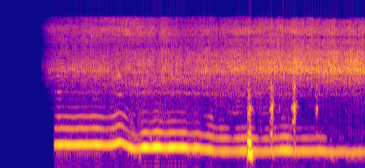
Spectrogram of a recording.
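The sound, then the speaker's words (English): A kazoo buzzes one sustained, nasal mid-pitched note for about three seconds, wavering and dipping slightly in pitch, with a few short clicks near the end. No one speaks. “Well, does anybody have any sort of a kazoo or a whistle?”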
